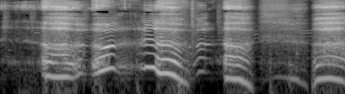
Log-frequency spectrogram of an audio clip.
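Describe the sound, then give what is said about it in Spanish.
A voice imitates a person straining on the toilet, with a series of about six loud groaning grunts separated by short breathy pauses. No words are spoken. “lo peor y lo más gracioso a la vez es la gente que parece que está pariendo cuando caga.”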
